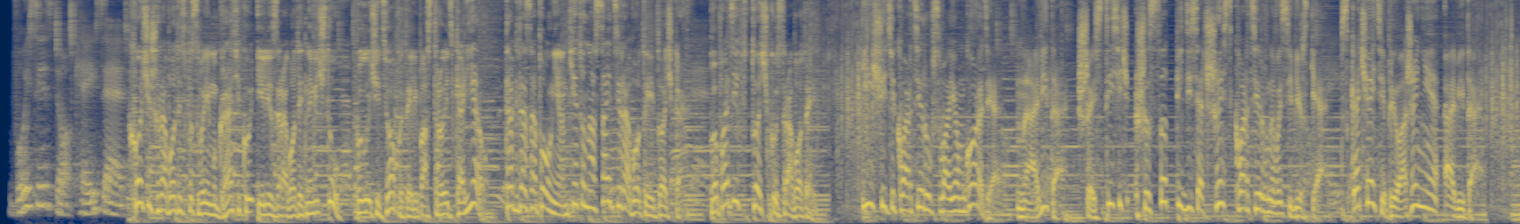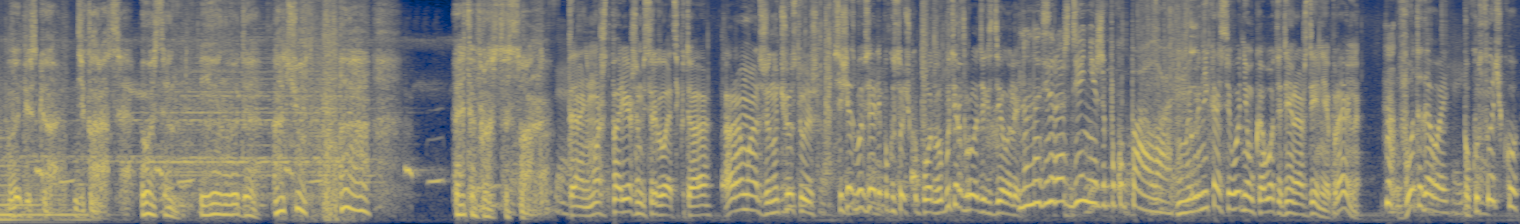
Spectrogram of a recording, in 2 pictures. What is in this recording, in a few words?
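Russian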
